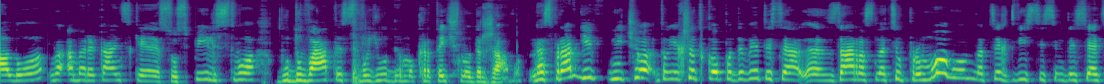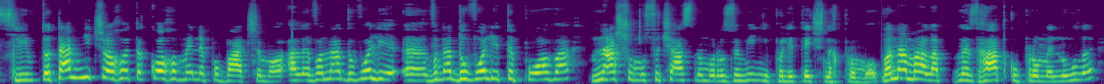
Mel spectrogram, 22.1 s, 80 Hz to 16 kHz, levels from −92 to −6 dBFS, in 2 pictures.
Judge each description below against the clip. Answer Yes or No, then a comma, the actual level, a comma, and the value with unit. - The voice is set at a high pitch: Yes, very high, 270 Hz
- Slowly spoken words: No, average, 125 wpm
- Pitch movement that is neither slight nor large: Yes, average, 4.0 semitones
